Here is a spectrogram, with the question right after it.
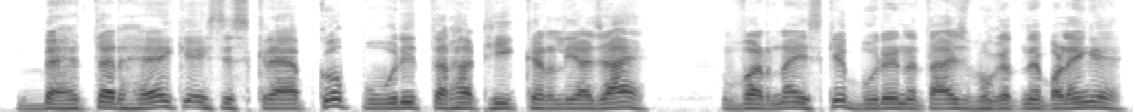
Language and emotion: Urdu, angry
